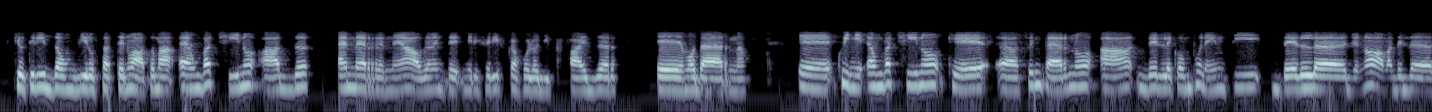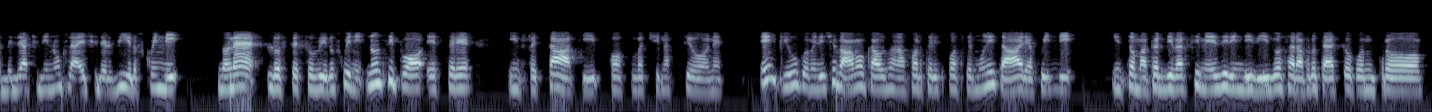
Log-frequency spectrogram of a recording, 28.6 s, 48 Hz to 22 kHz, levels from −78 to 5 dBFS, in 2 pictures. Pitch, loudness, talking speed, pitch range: 170 Hz, -19 LUFS, 155 wpm, 160-185 Hz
